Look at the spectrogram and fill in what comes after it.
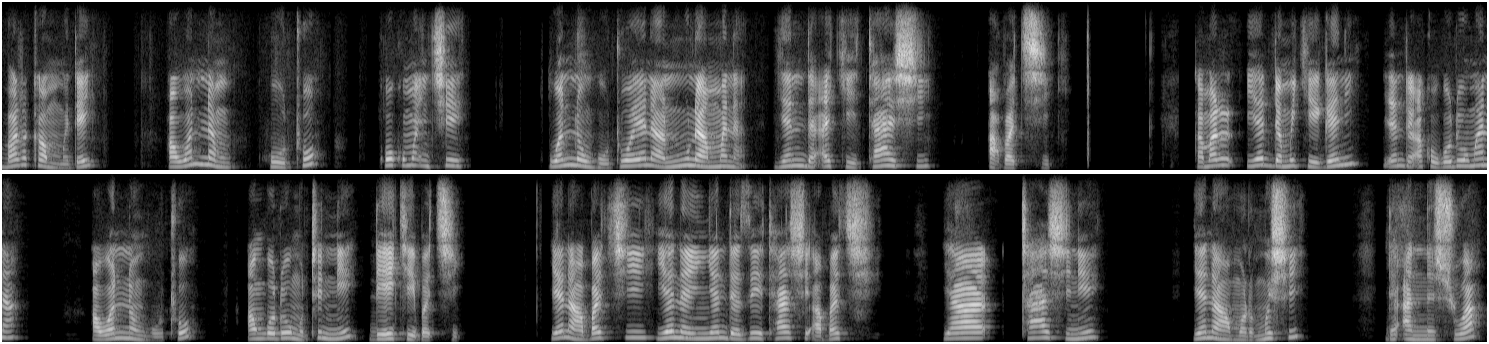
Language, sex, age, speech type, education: Hausa, male, 15-29, spontaneous, primary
